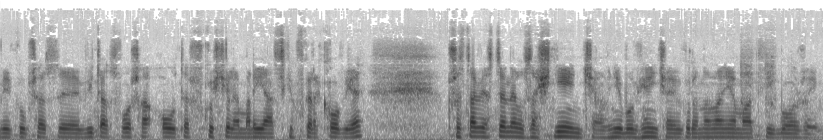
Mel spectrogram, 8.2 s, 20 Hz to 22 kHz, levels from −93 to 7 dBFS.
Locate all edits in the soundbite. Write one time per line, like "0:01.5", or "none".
none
